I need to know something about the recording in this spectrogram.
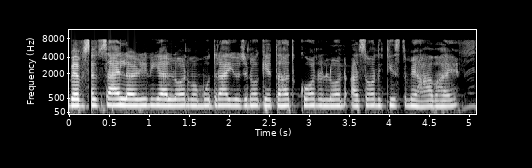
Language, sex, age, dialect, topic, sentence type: Maithili, female, 25-30, Angika, banking, question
